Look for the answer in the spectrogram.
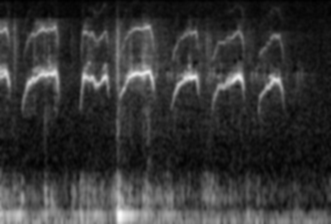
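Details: Wild pigeon squab attacked by an intruder pair: a run of six sharp, high, slightly rising squeals spaced about half a second apart, with a thump and rustling beneath.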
